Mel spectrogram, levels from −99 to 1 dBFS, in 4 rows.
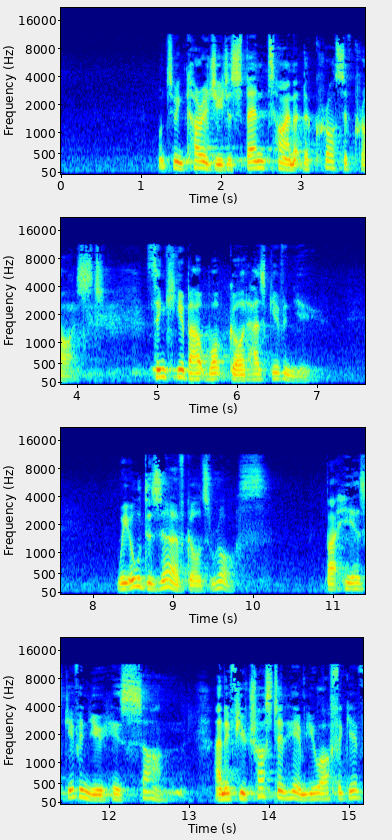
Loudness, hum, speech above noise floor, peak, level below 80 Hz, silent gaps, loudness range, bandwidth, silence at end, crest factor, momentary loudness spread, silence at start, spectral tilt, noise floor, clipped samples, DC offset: -31 LUFS; none; 36 dB; -10 dBFS; -76 dBFS; none; 4 LU; 11.5 kHz; 0 s; 22 dB; 13 LU; 1.2 s; -4 dB/octave; -66 dBFS; under 0.1%; under 0.1%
